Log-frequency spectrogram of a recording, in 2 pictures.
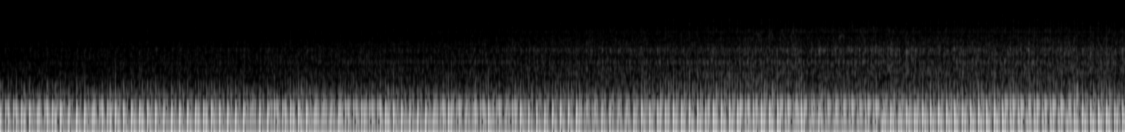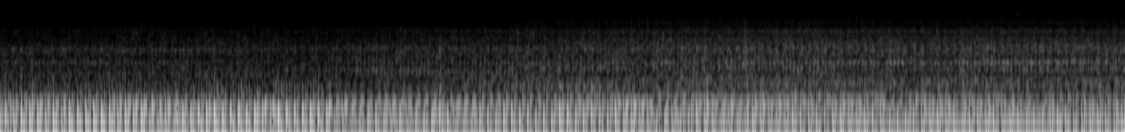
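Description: Suzuki V-Strom's V-twin idling steadily through a Sharon aftermarket exhaust silencer, with an even pulsing beat.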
